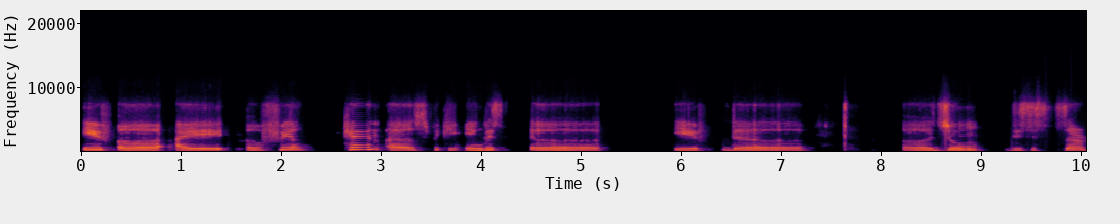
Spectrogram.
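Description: Her pitch is fairly high, and the woman speaks at a very slow pace. Pitch variation is ordinary, and the background is quiet. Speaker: student. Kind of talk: question in class. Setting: video call. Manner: halting. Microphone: video call.

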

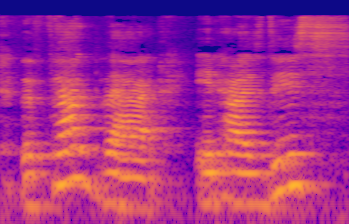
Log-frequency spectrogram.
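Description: Animated in tone, a woman speaks with lively intonation in an African accent. Audible room echo surrounds her voice. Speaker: fitness vlogger. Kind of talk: try-on haul review. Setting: outdoors in a park. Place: home room. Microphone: camera far.

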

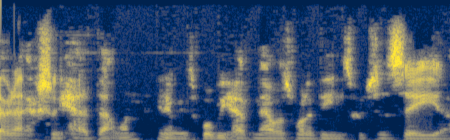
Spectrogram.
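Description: Soft-spoken, a man talks at a fairly low pitch in a bright, sharp tone with fairly even intonation. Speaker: home video blogger. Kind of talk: casual product review. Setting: at home at night.

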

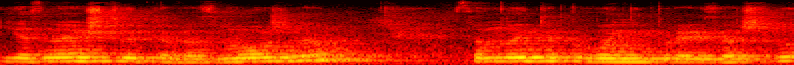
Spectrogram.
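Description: Fairly even intonation amid strong room echo. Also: woman. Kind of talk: interview answer. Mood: warm, personal reflection.

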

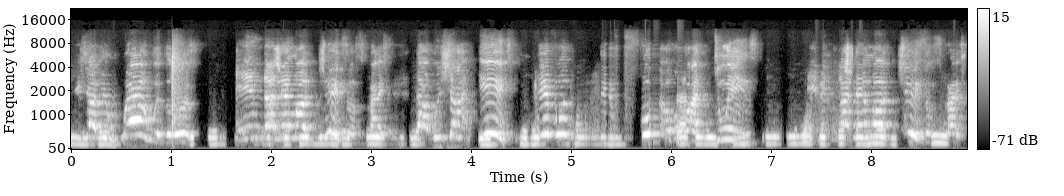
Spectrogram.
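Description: A woman speaks at a fairly slow pace. Loud background noise runs under her voice. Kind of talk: fervent prayer. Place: home room. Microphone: video call.

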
